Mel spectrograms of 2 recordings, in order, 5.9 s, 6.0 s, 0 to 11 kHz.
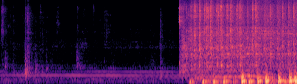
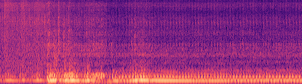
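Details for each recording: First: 2003 Yamaha Wolverine quad after a pinched carb gasket leak, carb nearly dry: quiet clicks, then loud uneven starter churning, engine cranks but won't catch. Owner first thought it was out of gas; later found it won't run without a battery completing the circuit. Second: 2003 Yamaha Wolverine quad with fuel tank refitted and no longer leaking, checked before reassembly and a ride: a couple of quick blips, then a steady, even idle with clean firing and no stumbles; runs pretty good.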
